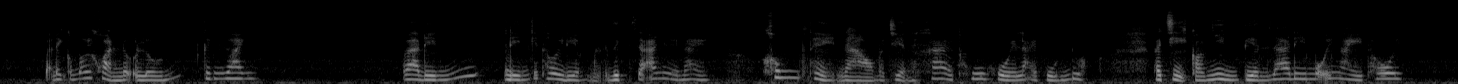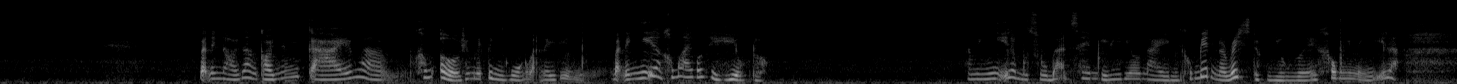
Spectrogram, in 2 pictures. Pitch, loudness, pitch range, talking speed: 215 Hz, -39 LUFS, 190-260 Hz, 200 wpm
